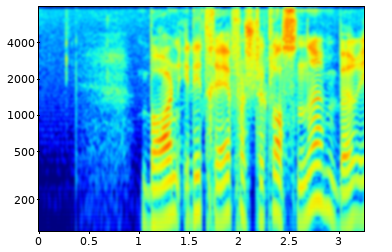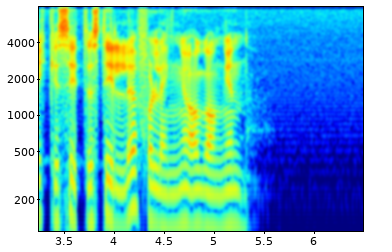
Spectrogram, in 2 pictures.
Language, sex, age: Norwegian, male, 31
